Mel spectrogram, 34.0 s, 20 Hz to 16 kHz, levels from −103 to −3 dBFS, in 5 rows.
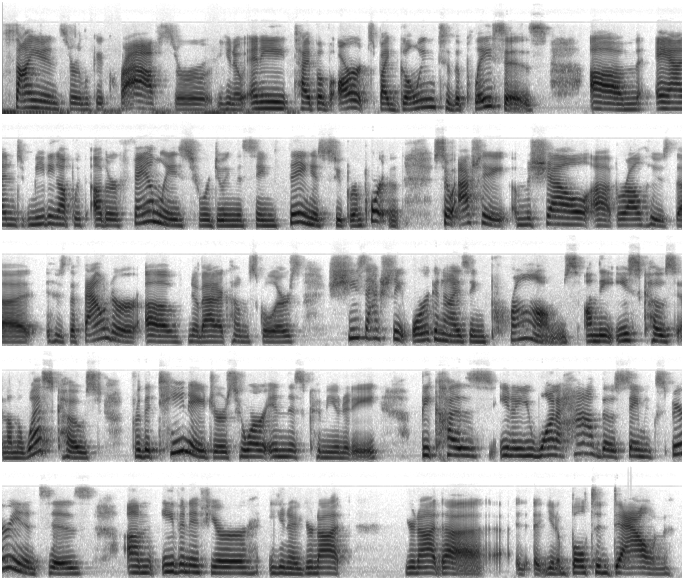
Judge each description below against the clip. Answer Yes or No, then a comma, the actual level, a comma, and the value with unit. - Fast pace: No, average, 160 wpm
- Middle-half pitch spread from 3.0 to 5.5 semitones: Yes, average, 3.4 semitones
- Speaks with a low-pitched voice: No, high, 195 Hz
